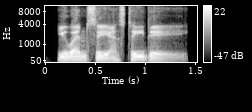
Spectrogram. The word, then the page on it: UNCSTD: British English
